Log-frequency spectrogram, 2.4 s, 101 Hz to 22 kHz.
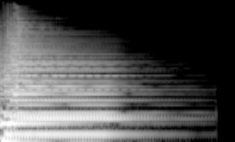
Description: Eb 7th Suspended 4th Sharp 5th Ab

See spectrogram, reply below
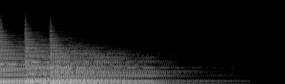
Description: Ab Minor Double Flat 5th down; Abmbb5; arpeggiated

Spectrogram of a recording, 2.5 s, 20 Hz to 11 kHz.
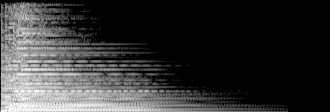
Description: F Minor 7th F Guitar Standard; strummed; JGuitar

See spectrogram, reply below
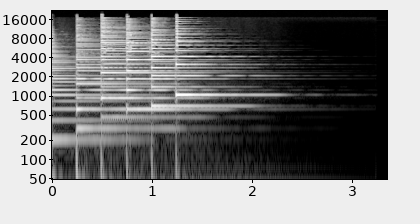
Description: Ab 6th Add 9th Ab Guitar Drop D

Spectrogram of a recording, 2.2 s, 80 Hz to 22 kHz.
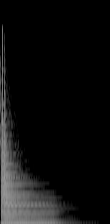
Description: E Suspended 4th E, down; Esus4 strummed

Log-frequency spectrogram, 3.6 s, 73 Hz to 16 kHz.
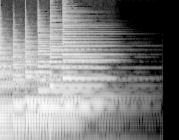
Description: E Minor 7th, Guitar, Drop D

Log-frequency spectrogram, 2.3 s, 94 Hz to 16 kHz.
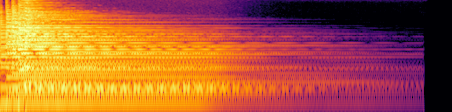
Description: D Augmented Major 9th down Guitar DADGAD

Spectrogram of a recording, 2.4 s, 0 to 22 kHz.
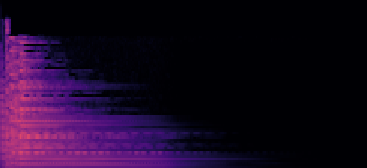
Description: C Suspended 4th Sharp 5th, C, down, Guitar; Csus4#5 strummed

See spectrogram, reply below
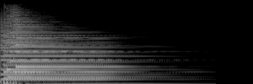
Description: Bb 7th Sharp 9th Bb, Guitar Standard; Bb7#9; strummed; JGuitar

